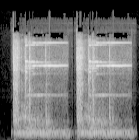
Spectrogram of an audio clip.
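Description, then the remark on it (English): A cash register sound effect plays twice in quick succession, each a loud ka-ching with a bright ringing chime over a clattering drawer, with no voices. “cheap catch register sound effect means it's time for Florida Cash homebuyers cashing in”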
